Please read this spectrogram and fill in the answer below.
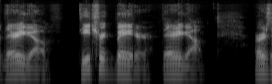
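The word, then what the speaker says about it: Diedrich Bader: I could never say his name though Dietrich Dietrich Bader there you go Dietrich Bader there you go or is it Baker Bader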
